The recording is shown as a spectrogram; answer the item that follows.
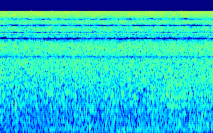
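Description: Faint room tone: a low, steady background hiss with no distinct sound.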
